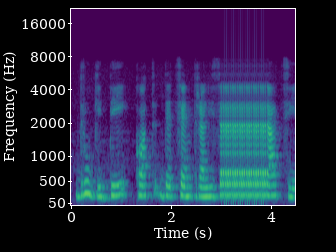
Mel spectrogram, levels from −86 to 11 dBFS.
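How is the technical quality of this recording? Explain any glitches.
A system hang loop runs from 3.02 to 3.95 s. The machine or its audio driver stalled while the sound hardware kept replaying the same stretch of its ring buffer. A single 46 ms slice of speech repeats exactly, roughly twenty times, at about 21.5 Hz, which fits a 2048-sample buffer. That slice is long enough to come through as a rapid machine-gun stutter rather than a steady buzz, until playback resumes with essentially no speech skipped.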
